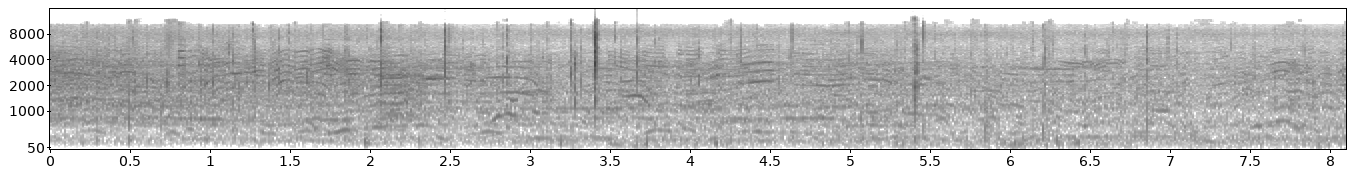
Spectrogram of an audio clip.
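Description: Young football players and onlookers calling and shouting across an open grass pitch during play, faint and distant, with a single sharp knock about three and a half seconds in.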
